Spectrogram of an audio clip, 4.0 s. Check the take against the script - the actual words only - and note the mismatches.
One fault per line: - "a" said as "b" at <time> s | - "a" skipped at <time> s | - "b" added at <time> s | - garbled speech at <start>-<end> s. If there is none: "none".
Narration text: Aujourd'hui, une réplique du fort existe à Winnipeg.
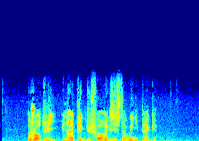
none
